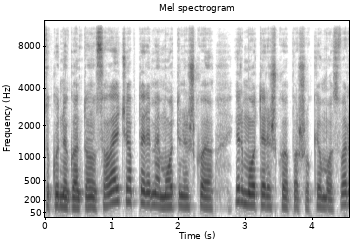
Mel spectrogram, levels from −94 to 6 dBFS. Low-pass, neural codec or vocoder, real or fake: 10.8 kHz; vocoder, 44.1 kHz, 128 mel bands every 256 samples, BigVGAN v2; fake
